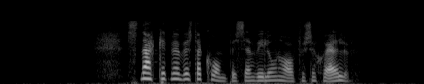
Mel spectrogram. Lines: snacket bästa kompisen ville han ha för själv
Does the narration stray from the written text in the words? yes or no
yes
